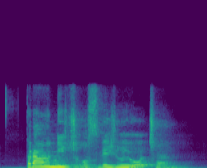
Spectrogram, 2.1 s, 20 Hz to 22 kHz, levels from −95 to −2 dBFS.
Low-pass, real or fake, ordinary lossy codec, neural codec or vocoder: 10.8 kHz; fake; none; codec, 44.1 kHz, 2.6 kbps, SNAC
